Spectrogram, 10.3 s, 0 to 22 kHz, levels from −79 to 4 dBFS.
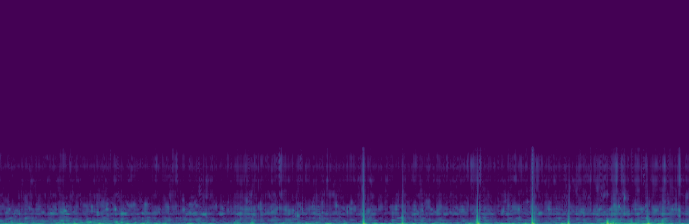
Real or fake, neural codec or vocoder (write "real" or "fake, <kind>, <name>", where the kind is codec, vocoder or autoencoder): fake, vocoder, BigVGAN v2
